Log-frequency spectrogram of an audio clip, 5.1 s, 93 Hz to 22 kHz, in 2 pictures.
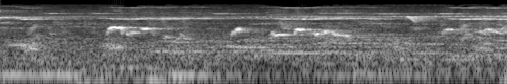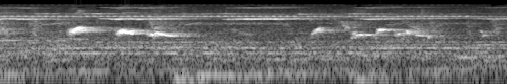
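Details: Red-whiskered bulbuls during trapping with a decoy bird on 8 October 2017: dense, overlapping chirpy warbled phrases in rapid succession, several birds apparently singing at once, over a constant high-pitched background hum.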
